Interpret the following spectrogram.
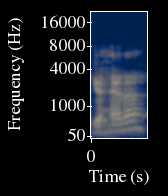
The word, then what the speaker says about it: Gehenna: Also coming out tomorrow, I've really enjoyed this book called I still haven't figured out how to pronounce it, by the way. Gehenna? Yeah, Gehenna. Is it Gehenna?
